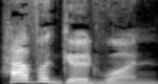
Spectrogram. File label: Human Female Standard NPC Farewell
